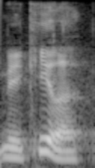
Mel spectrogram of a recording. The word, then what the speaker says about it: Ntilikina: Now the Knicks, Frank Ntilikina, I think that's how you say it, Ntilikina, he's been out.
